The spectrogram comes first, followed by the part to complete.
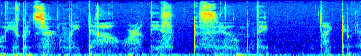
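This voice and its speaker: A woman whispers over noticeable background noise. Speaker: ASMR content creator. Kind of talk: ASMR whispered movie review. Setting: home recording with some background noise. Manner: whispered, soft-spoken.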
